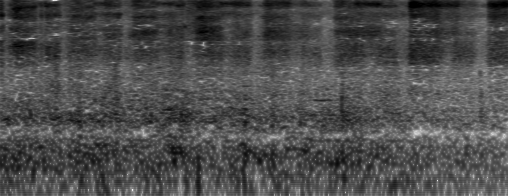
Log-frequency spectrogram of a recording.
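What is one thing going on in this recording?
A small steam locomotive chuffs steadily as it pulls away.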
